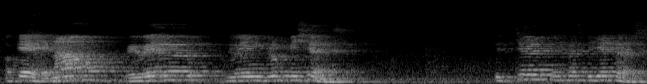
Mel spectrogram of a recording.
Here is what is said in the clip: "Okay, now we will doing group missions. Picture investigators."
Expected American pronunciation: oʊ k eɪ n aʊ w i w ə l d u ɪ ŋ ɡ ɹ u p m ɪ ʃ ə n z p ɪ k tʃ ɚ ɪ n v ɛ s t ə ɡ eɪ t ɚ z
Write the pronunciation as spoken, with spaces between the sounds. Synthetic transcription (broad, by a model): oʊ k eɪ n aʊ w i w ə l d u ɪ ŋ ɡ ɹ u p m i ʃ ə n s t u tʃ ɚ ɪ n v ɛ s t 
